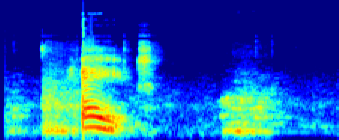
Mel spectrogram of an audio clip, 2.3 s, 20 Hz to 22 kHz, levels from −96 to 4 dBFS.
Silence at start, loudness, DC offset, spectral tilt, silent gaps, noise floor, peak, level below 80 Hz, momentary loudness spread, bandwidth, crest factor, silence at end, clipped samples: 0.25 s; -15 LUFS; under 0.1%; -4 dB/octave; none; -47 dBFS; 0 dBFS; -66 dBFS; 21 LU; 13.5 kHz; 20 dB; 0.45 s; under 0.1%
